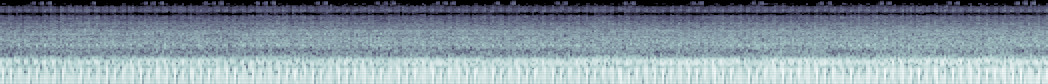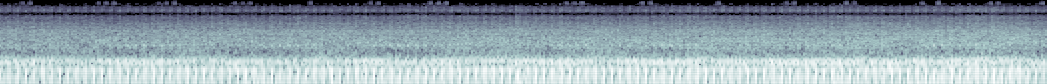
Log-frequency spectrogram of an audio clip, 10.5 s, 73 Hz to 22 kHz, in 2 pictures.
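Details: Free, abused Toro 20333 Recycler push mower, Briggs and Stratton single-cylinder, after quick carb bowl clean removing water and debris: steady, slightly uneven-edged putter; mower now runs on gas.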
